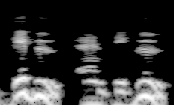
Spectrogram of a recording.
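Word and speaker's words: début: طب ان ديبو وان كار، حد يقول لي الله انت ليه ما نطقتش حرف التي هنا وحرف التي هنا؟ هقول له باختصار شديد انه انا قلت قبل كده الحرف الساكن في نهايه الكلمه لا ينطق بصفه عامه.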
